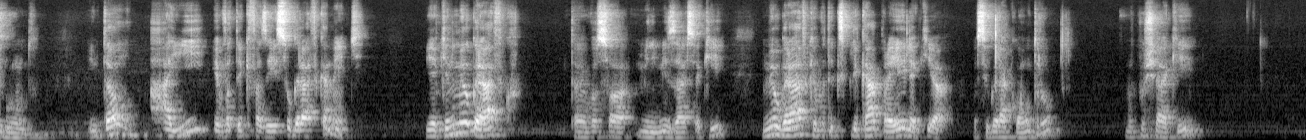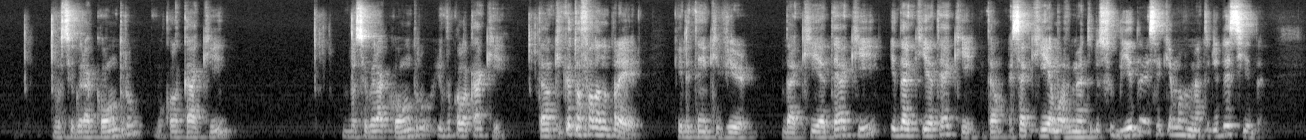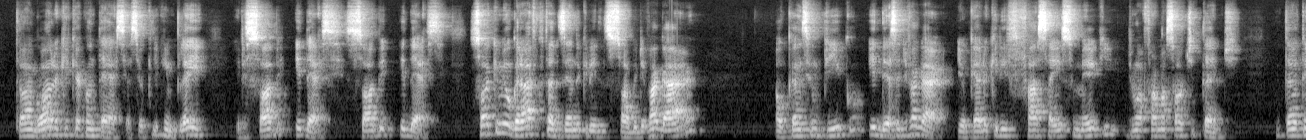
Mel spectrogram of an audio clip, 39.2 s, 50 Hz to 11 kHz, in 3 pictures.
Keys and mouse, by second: 0.4 click, 2.7-4.6 click, 6.3 click, 8.7-9.6 click, 10.3 ctrl+click, 14.2-16.6 ctrl+drag, 16.9 ctrl+click, 26.9 click, 31.4 click.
